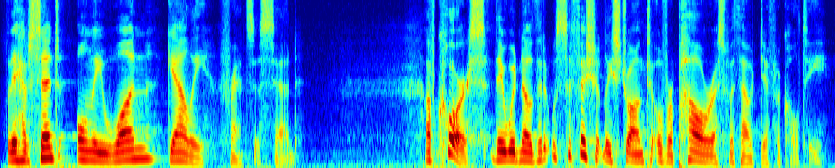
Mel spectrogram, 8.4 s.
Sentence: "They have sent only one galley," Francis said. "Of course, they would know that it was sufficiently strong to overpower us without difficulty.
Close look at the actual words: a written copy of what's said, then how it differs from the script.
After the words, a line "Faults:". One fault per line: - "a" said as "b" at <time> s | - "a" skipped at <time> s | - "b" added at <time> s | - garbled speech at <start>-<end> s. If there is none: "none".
"They have sent only one galley," Francis said. "Of course, they would know that it was sufficiently strong to overpower us without difficulty.
Faults:
none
